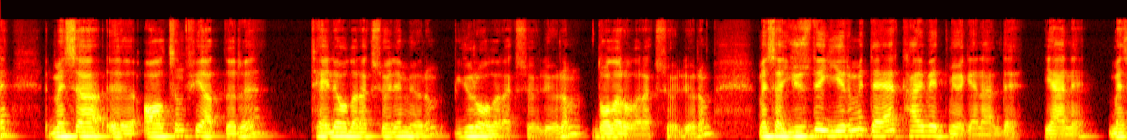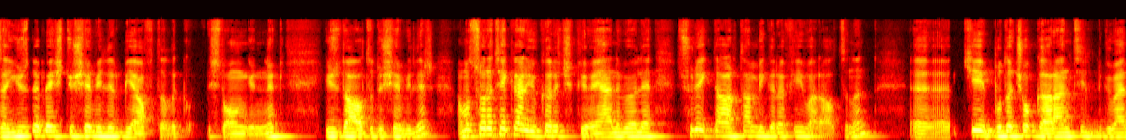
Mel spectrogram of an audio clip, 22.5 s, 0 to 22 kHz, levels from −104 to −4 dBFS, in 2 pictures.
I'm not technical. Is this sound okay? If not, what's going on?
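No. At about 7.06 seconds there is a single sharp snap, a click-like crack that sits on top of the speech for only an instant. This is an electrical switching spike. It is most likely caused by something electrical nearby, such as a switch being flipped, a motor starting, or a spark of static, sending a brief burst of electrical noise into the audio cable or equipment, which the recording picked up as that snap.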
